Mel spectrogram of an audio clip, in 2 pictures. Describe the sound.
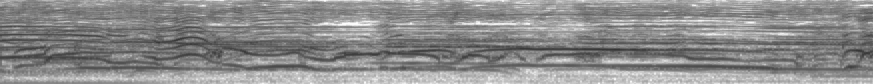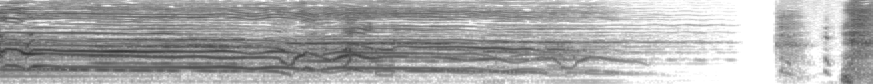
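Several voices, characters acting like dogs, howl together like sad dogs, long wavering cries rising and falling for about seven seconds, loud, before fading out with a brief noise at the end.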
